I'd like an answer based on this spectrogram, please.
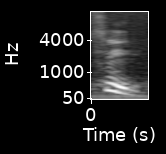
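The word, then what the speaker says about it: سين: পড়বো তিনটা আলে ফোটা নাই তার নাম হলো সিন তিন আলে নাই ফোটা তার নাম সিন তার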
